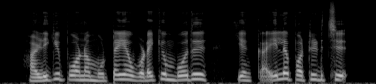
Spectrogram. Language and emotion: Tamil, disgusted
